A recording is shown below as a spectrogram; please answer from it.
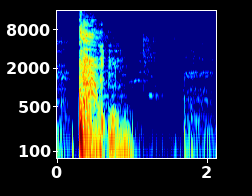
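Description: A man coughing once into a microphone, a loud, sudden cough about a third of a second in that trails off quickly.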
